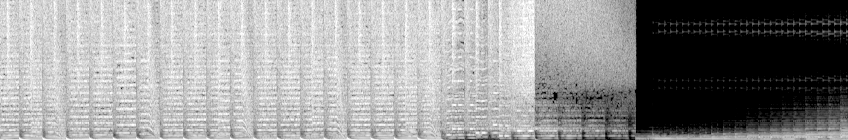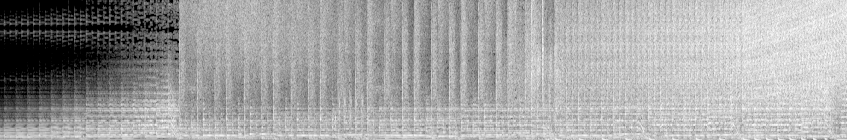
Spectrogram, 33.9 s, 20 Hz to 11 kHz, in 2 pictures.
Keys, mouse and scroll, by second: 0.2 click, 0.6 space, 3.1 click, 4.5-8.0 drag, 8.2 click, 11.9 Return, 13.3 Return, 13.5 click, 14.7-17.6 scroll down 1, 17.6-20.1 drag, 23.7 click, 24.5-25.8 typing, 27.5 click, 30.1 click.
